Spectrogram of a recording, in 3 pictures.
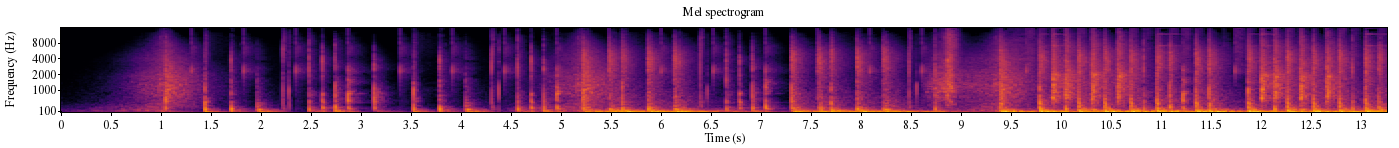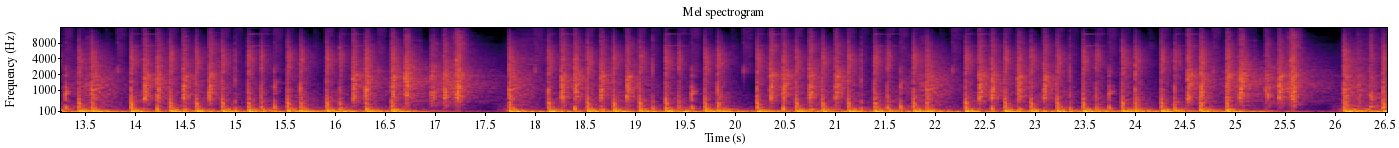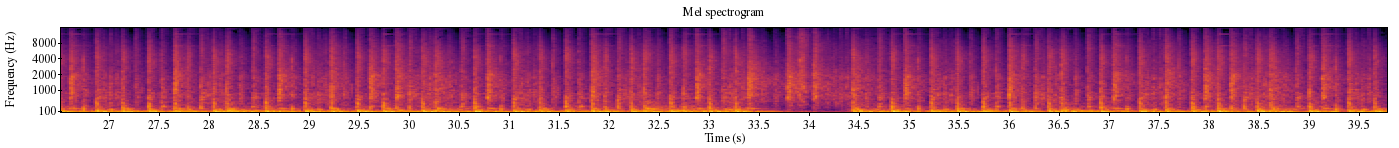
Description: Advertisement Music; drumming action

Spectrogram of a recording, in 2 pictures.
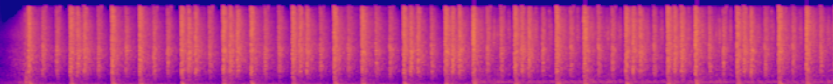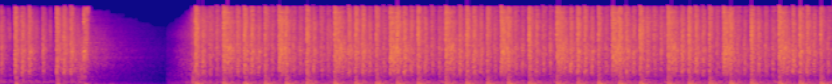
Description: claps drum beat

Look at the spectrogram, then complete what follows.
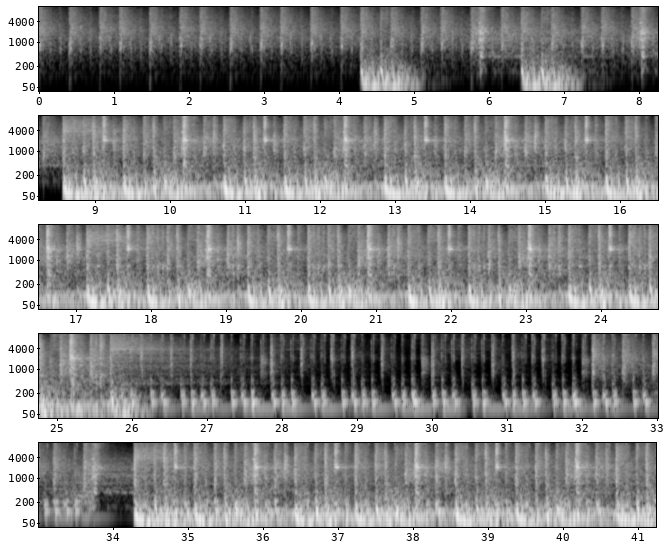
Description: Rhythm Music

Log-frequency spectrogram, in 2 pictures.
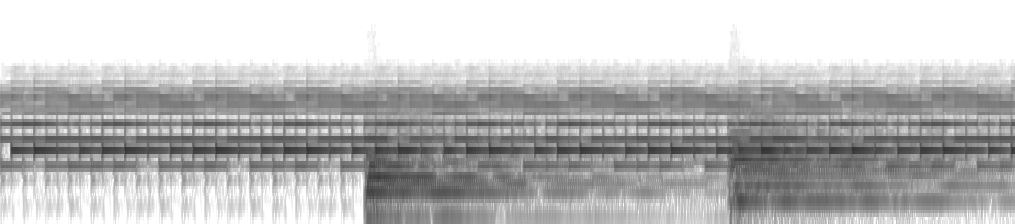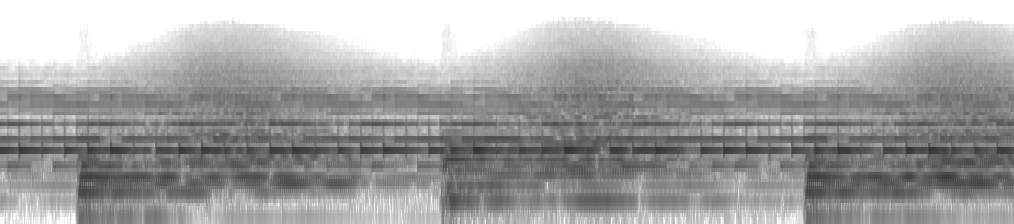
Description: Inspirational; movie trailer

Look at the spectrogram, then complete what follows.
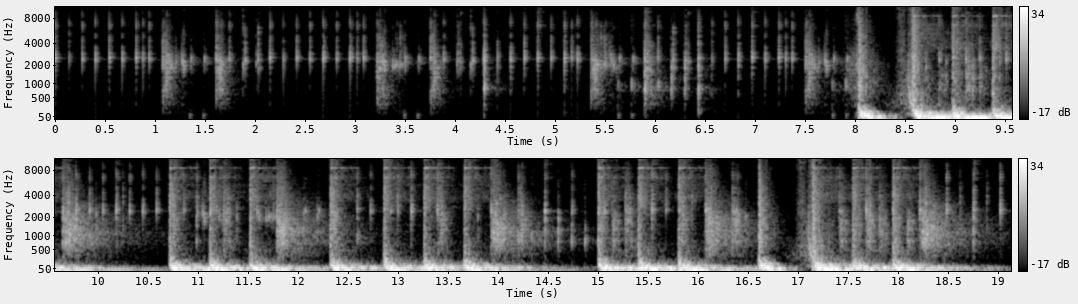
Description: Dance Beat; graffiti

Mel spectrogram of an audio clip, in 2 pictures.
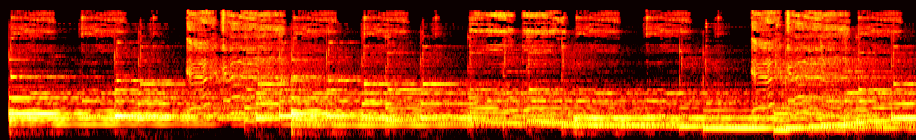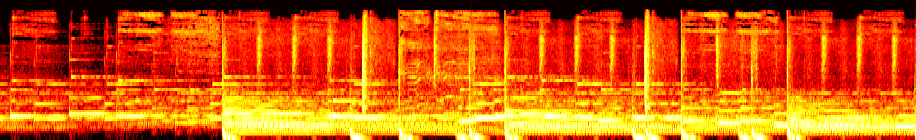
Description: The Lofi Upbeat

